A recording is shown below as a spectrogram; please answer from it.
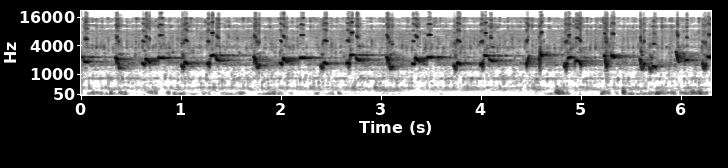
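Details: Yellow-vented bulbul in a long, rapid song, played to prompt other bulbuls to sing. Even, bubbling whistled phrases repeat about twice a second without pause, with occasional soft low thumps.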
